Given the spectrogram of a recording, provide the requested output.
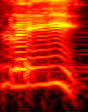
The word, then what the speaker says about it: Leif: Leaf, and the first one is spelled Leaf, and the second one is spelled Leif.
